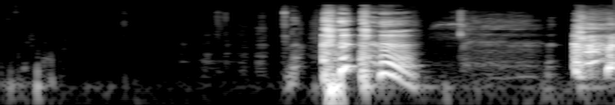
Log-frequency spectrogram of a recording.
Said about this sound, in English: Oh, a little bit of tea went down the wrong way. Because I drank it too quickly.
